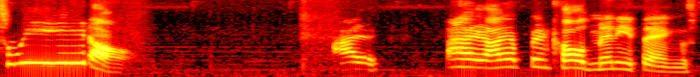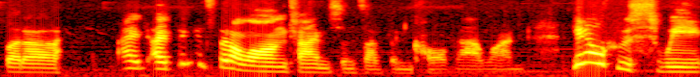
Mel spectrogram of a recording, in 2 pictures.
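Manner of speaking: sheepish, embarrassed. Voicing Homer, flattered at being called sweet: sheepish.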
